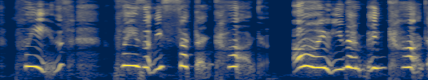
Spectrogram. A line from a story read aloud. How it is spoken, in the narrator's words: begged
